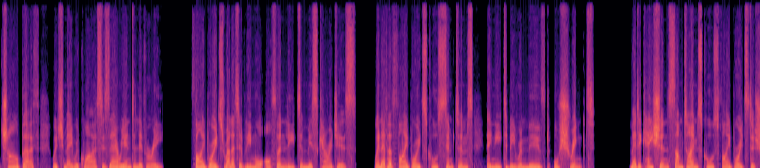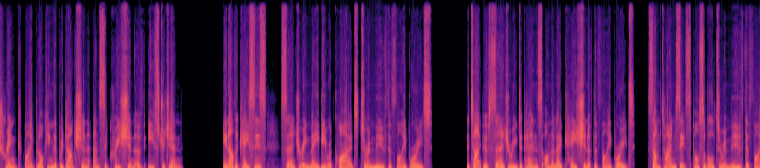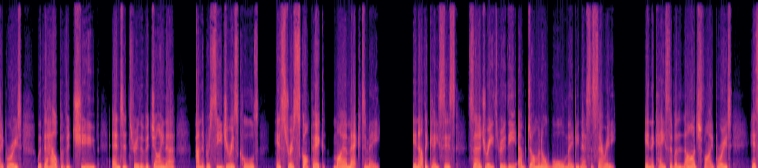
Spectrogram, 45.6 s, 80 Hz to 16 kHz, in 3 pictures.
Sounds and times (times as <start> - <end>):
Speech: 0.0 - 11.9, 12.6 - 18.9, 19.7 - 23.8, 24.6 - 38.0, 38.7 - 42.7, 43.3 - 45.5.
